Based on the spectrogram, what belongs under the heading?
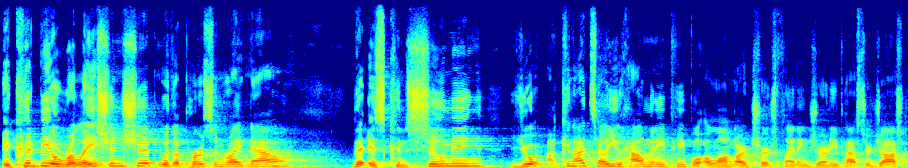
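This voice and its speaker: A middle-aged male pastor preaching a storytelling sermon, dropping quiet and then building to loud emphasis. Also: sits high, moderate pace. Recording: reverberant hall.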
